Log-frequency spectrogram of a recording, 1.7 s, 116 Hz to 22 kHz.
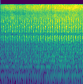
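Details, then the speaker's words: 2007 Ford Fiesta 1.4 diesel at 181,276 km after a full service, including timing belt set, fuel filter and antifreeze. Even diesel clatter at a steady idle with no misses or knocks; the engine runs healthy. "Arkadaşlar bu yaklaştırıyor motorun sesini dinleyin araba güzel oldu değil mi mi"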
